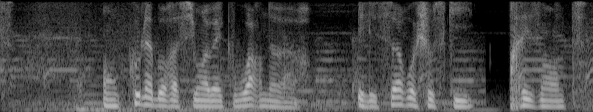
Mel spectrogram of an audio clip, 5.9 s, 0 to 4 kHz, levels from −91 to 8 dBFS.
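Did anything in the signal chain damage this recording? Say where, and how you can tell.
No, nothing in the signal chain damaged this audio that I can hear.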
